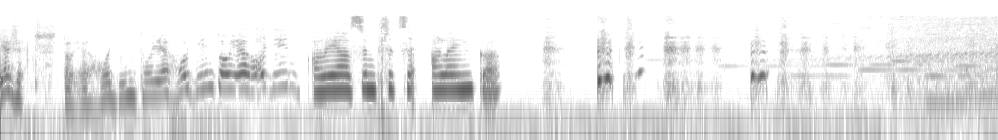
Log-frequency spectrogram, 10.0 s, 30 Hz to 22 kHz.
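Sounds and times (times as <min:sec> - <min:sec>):
speech: 0:00.0 - 0:06.8
faint steady hum: 0:00.0 - 0:09.9
girl crying and wailing: 0:06.0 - 0:09.2.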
